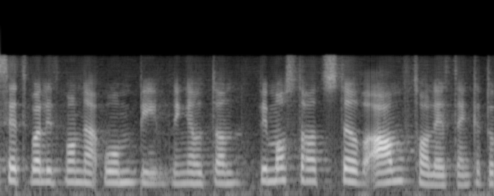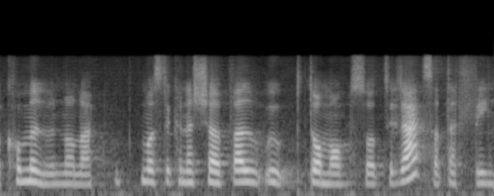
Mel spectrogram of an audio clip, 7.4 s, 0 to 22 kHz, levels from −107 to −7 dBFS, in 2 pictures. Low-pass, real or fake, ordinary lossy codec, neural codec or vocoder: none; fake; none; codec, 16 kHz, 0.3 kbps, FocalCodec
